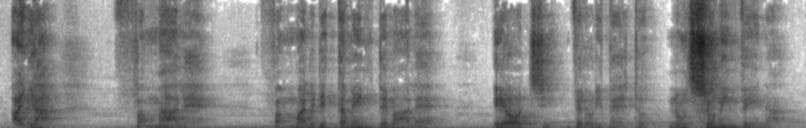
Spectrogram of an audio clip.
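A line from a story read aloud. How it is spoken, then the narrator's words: Furious growl. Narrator (Italian): Ringhiai furiosa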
